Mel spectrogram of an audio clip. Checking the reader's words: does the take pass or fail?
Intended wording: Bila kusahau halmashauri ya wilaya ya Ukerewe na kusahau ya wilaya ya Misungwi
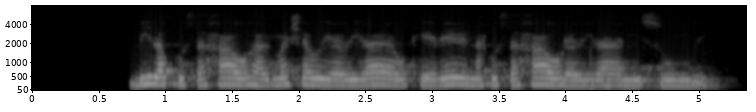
pass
